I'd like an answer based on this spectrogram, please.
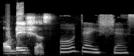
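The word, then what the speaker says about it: audacious: Google translate যেটা বলছে সেটা কিন্তু অডেশাস হ্যাঁ অডেশাস অডেশাস হ্যাঁ এ ইউ ডি এস সি আই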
